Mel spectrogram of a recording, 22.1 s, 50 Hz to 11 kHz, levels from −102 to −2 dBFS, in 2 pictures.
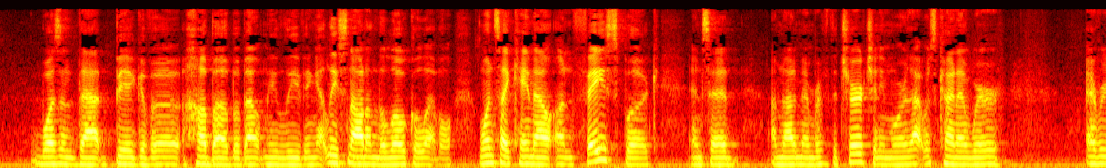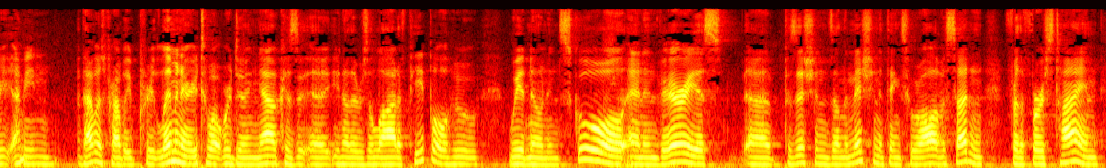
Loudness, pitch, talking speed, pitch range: -19 LUFS, 130 Hz, 230 wpm, 130-140 Hz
